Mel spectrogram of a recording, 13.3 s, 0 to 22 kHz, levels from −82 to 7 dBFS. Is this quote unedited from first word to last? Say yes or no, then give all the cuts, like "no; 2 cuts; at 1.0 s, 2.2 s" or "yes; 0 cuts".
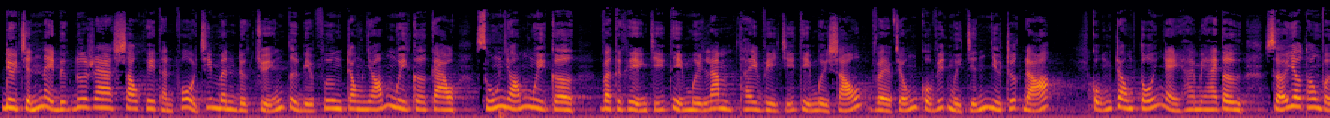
no; 2 cuts; at 8.9 s, 12.2 s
